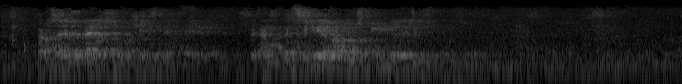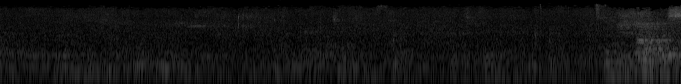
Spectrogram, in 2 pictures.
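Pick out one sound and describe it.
An audience murmurs softly.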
